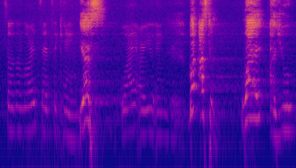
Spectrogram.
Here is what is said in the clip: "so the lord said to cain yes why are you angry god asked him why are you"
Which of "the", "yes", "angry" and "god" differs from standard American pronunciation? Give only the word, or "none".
none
